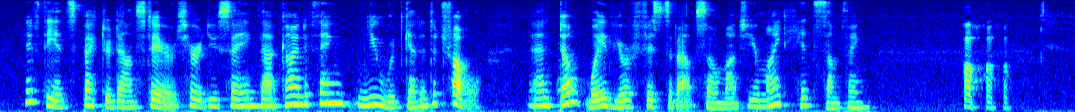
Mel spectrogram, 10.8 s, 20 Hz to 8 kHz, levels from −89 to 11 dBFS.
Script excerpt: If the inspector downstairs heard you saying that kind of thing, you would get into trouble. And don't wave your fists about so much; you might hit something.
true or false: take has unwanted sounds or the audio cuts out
true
